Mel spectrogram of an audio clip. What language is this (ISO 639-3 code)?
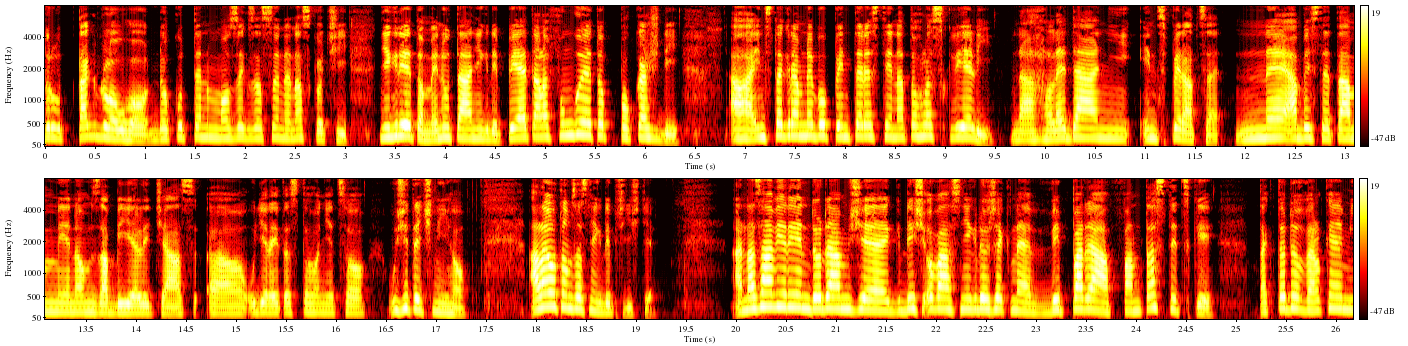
ces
